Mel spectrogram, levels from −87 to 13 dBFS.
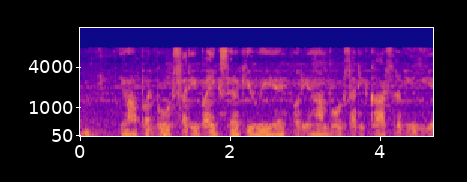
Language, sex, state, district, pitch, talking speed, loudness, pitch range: Hindi, male, Maharashtra, Gondia, 105 Hz, 205 wpm, -20 LUFS, 105-110 Hz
